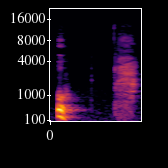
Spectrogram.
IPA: ʊ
